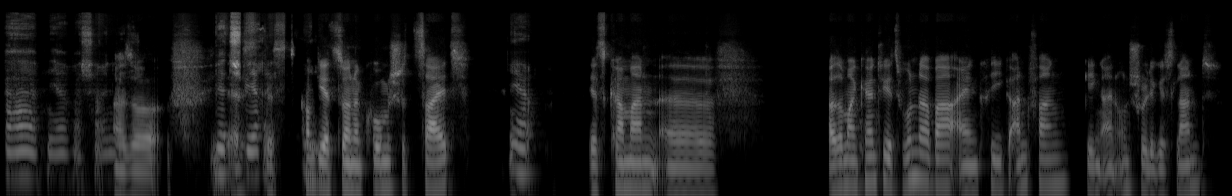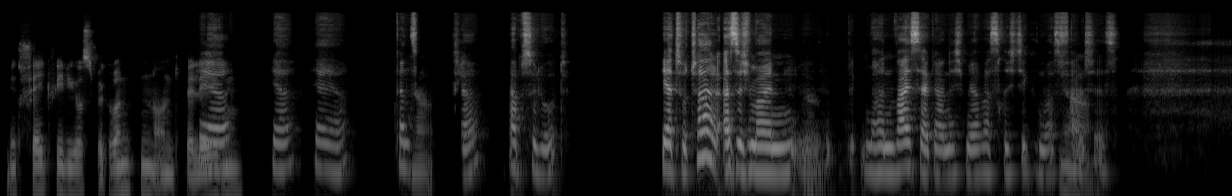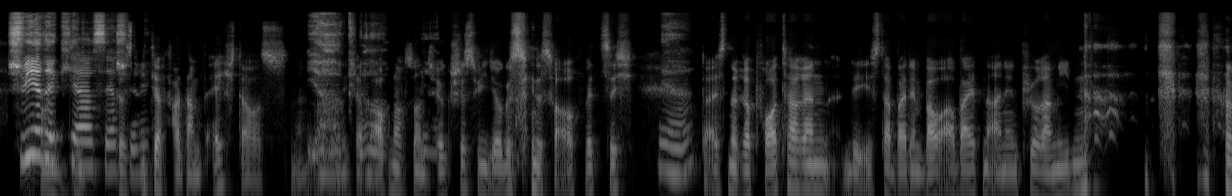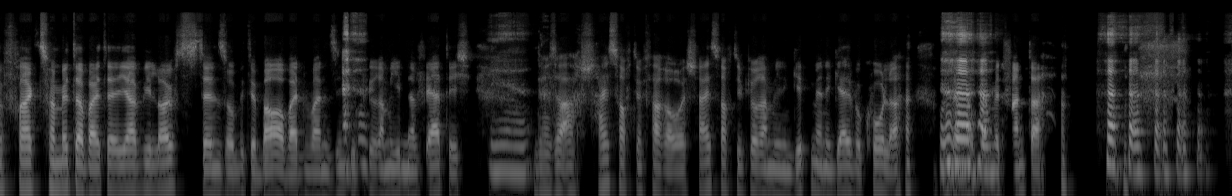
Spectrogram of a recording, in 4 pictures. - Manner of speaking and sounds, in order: blowing; blowing; other noise; put-on voice: "Ja, klar"; laughing while speaking: "gesehen"; laugh; laugh; laugh; chuckle
- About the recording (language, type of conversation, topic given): German, unstructured, Wie verändert Technologie unseren Alltag wirklich?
